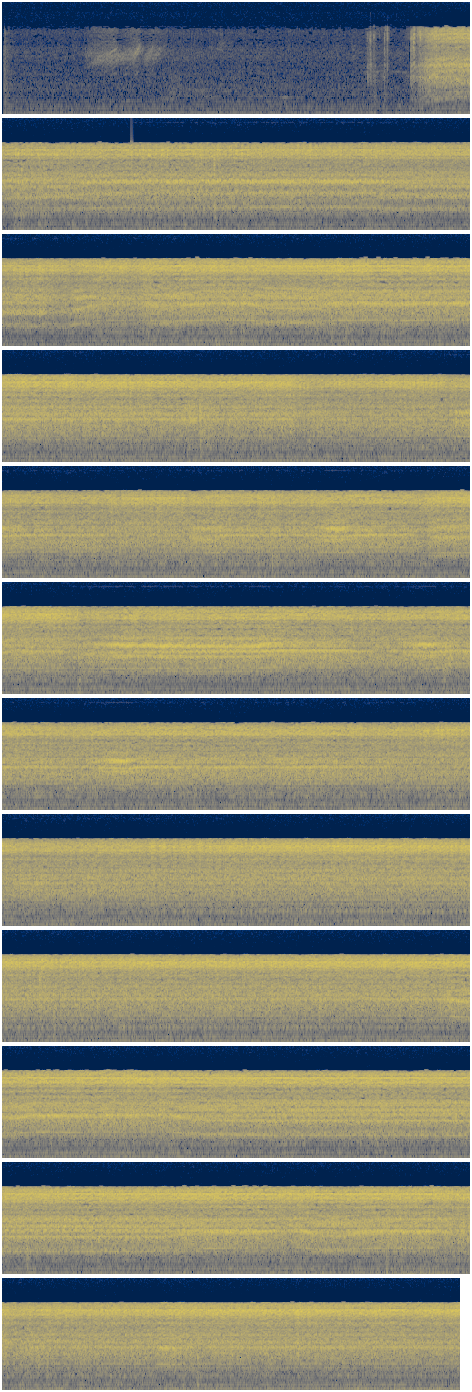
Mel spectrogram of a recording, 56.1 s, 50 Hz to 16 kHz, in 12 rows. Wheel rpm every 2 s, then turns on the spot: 0, 0, 110, 160, 160, 210, 230, 230, 230, 230, 230, 220, 210, 230, 230, 230, 230, 230, 240, 230, 230, 230, 220, 210, 230, 230, 230, 230.
none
